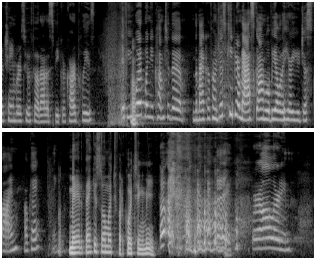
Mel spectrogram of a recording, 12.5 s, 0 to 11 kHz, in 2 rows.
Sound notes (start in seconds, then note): 9.4 laughter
